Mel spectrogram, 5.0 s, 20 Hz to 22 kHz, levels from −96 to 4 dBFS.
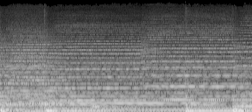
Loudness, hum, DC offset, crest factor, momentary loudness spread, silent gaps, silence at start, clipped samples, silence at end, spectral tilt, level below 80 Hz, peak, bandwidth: -17 LUFS; none; under 0.1%; 14 dB; 5 LU; none; 0 s; under 0.1%; 0 s; -7 dB/octave; -18 dBFS; -2 dBFS; 10 kHz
